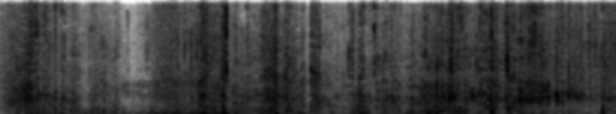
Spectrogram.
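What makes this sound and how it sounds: A thin sheet of white tissue paper is balled up in the hands, then squeezed and crumpled with the fingertips and long nails. The result is a steady, bright crinkling and rustling with sharp little crackles throughout and almost no low end.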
